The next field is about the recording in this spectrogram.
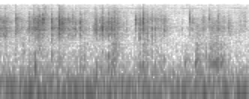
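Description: Trading card pack wrappers crinkle as the packs are torn open. A dense, continuous run of crisp rustles and crackles.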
